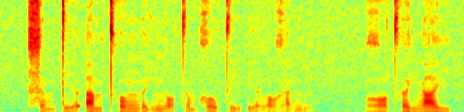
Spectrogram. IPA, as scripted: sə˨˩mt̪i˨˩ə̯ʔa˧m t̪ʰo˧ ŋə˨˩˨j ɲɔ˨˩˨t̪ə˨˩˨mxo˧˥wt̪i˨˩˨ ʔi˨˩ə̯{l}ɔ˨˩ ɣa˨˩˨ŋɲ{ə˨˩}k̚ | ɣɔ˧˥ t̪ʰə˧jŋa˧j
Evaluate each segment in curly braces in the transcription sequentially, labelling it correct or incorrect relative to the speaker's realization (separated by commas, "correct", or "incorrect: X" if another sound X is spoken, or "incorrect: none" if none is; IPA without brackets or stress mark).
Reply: correct, correct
